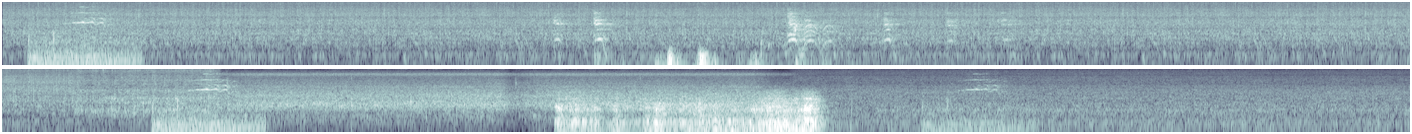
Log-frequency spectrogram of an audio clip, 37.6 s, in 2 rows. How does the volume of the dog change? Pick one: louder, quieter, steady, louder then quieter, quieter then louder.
quieter.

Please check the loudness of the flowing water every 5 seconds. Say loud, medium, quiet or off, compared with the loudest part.
loud, loud, loud, loud, loud, loud, medium, medium.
